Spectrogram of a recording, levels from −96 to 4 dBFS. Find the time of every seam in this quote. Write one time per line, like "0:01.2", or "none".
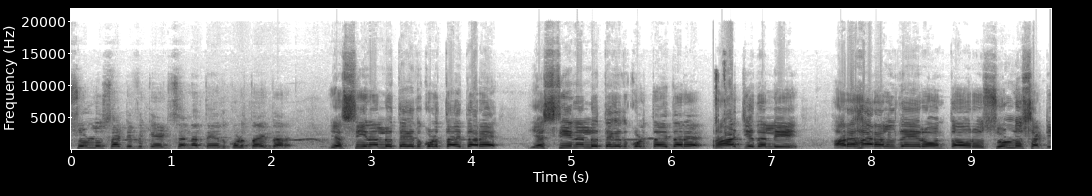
0:06.4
